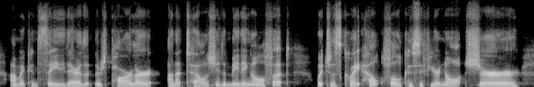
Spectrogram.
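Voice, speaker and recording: A woman with a Northern Irish accent speaks at a fairly low pitch against a quiet background. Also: dry, close sound with no echo. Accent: Northern Ireland (North Antrim). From Northern Ireland, North Antrim. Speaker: careers trainer. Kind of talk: tutorial. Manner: casual, hesitant with many fillers.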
